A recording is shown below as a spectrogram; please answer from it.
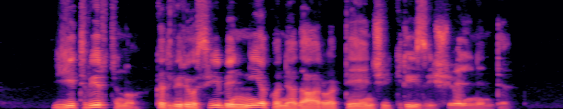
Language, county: Lithuanian, Telšiai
